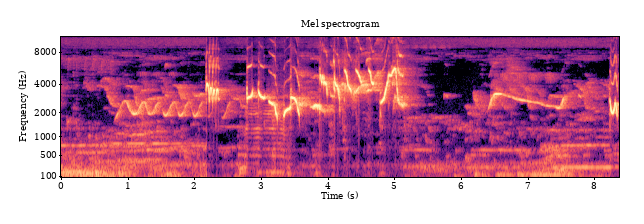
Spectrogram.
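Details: White-rumped shama song used to encourage quiet shamas to sing: a rippling trilled whistle, a burst of sharp clicks and rising phrases, a pause, then a long undulating whistled trill.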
